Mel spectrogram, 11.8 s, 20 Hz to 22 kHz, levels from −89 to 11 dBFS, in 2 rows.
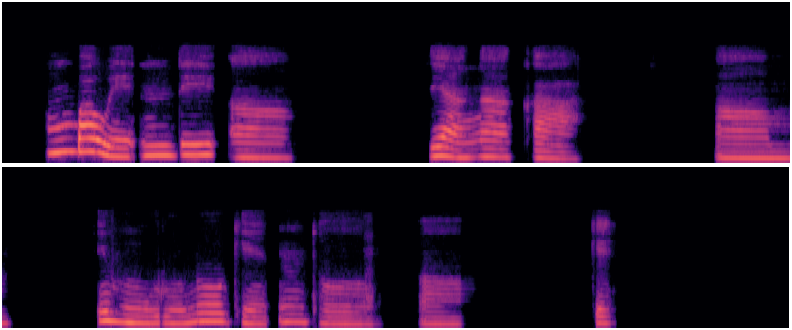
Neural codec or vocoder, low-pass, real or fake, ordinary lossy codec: none; 7.2 kHz; real; Opus, 32 kbps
